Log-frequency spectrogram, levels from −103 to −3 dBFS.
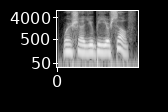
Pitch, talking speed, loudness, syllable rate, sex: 150 Hz, 245 wpm, -15 LUFS, 6.5 syllables/s, male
